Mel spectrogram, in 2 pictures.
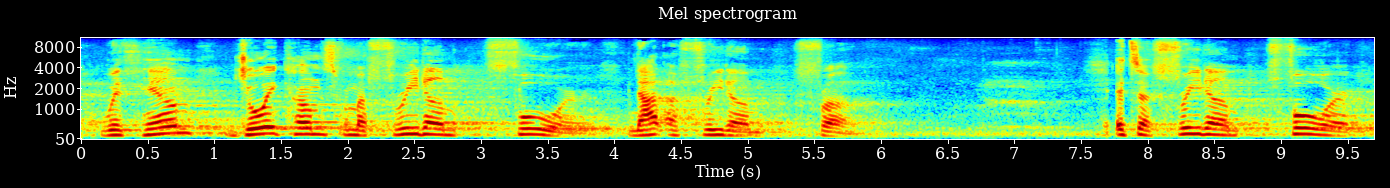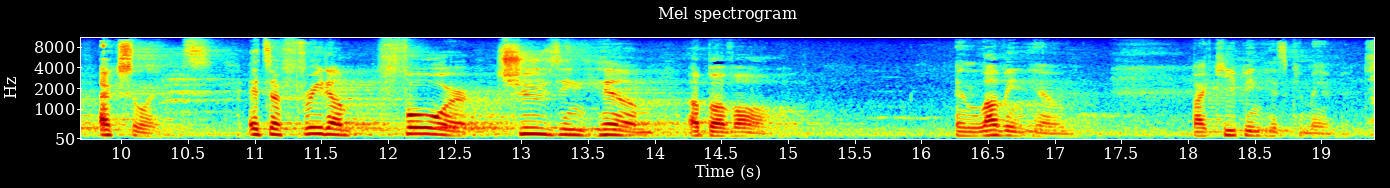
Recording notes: Delivered on May 6, 2018 at the Cathedral of the Nativity of the Blessed Virgin Mary in Biloxi, MS.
